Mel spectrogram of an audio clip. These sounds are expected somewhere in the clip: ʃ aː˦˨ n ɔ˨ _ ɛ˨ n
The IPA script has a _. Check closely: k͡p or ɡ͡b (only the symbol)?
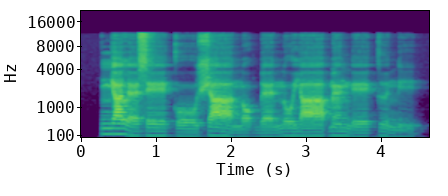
ɡ͡b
